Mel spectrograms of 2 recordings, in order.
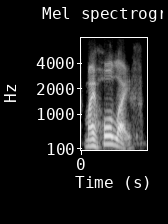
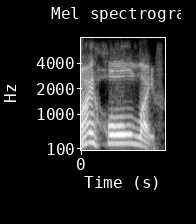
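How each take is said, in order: First: Said in the usual way. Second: Slow, louder, stress on "whole"; emphatic. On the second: Real, not acted. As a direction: lean hard on "whole", drawn out and raised.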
